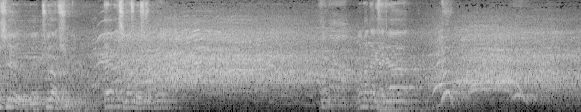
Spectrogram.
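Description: A young man speaks into a microphone, heard over loudspeakers in a large echoing arena.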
